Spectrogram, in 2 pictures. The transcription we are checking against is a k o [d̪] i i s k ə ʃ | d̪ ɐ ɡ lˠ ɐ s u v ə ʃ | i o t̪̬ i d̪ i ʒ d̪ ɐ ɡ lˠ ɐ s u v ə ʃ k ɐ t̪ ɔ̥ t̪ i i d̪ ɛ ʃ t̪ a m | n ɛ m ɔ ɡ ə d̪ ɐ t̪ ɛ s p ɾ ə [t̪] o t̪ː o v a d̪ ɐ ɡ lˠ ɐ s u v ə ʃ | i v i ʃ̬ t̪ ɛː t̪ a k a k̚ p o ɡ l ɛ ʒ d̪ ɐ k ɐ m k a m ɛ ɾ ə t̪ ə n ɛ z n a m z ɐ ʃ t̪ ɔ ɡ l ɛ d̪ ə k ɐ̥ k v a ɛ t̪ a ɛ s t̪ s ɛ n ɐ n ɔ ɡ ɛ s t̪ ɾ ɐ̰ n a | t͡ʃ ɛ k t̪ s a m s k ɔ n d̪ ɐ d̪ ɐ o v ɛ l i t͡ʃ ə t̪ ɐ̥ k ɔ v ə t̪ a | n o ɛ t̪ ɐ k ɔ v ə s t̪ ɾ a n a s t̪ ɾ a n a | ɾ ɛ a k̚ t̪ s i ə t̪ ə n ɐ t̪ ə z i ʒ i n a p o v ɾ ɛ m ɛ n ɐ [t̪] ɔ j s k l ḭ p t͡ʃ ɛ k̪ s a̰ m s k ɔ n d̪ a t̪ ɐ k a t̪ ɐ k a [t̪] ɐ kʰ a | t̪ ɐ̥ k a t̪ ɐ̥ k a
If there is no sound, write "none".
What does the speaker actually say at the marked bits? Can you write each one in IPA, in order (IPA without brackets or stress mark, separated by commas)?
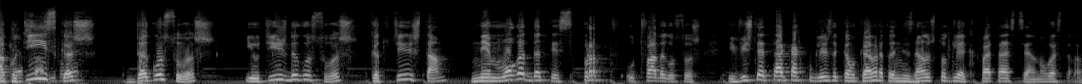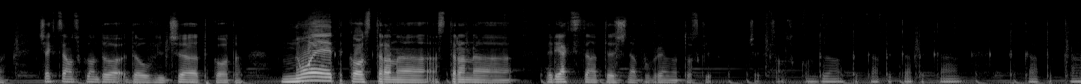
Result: t̪, t̪, t̪, t̪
